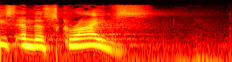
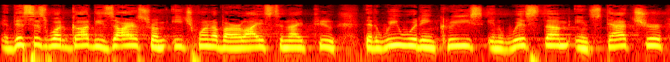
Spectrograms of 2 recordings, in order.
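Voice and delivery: normal talking voice

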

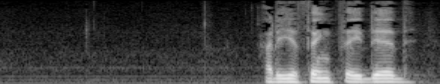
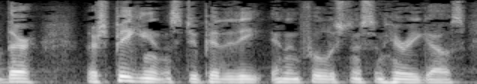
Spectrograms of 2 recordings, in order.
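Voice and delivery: ordinary talk

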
